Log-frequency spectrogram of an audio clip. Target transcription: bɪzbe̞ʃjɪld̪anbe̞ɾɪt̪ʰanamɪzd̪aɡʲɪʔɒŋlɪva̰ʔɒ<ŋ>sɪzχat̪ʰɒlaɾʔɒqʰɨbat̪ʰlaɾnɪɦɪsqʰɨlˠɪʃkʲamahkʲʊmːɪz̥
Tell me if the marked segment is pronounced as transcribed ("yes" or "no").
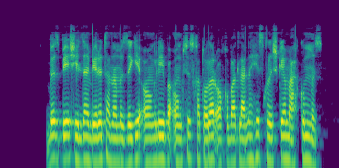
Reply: yes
